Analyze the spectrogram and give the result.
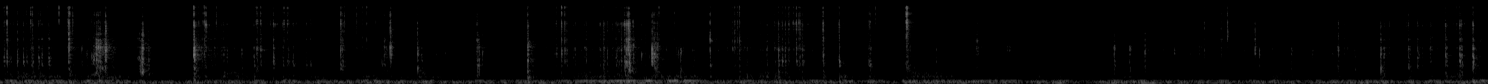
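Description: A solid, bright green, palm-sized soap bar held in the hand is scraped and shaved with a metal utility knife blade, producing fine shavings. Quiet, rapid, crisp scratching and ticking strokes with a bright, papery edge run throughout, over a steady low rumble.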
